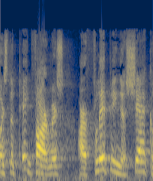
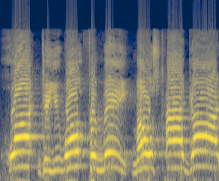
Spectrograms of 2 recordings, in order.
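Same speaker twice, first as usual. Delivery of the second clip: booming, loud, drawn-out possessed-sounding cry; 6 semitones higher, 6 dB louder than usual. Retelling the story, the possessed man runs out and addresses Jesus: loud voice. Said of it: "with a loud voice".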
